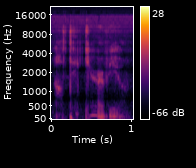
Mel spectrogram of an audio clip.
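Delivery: soft, loving, gentle whisper. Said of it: "the angels will whisper in your ear lovingly".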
